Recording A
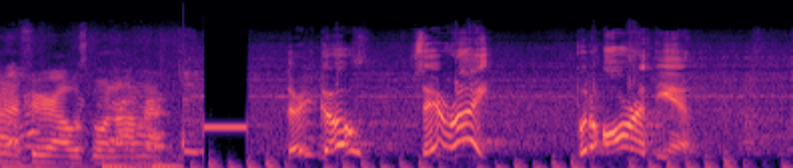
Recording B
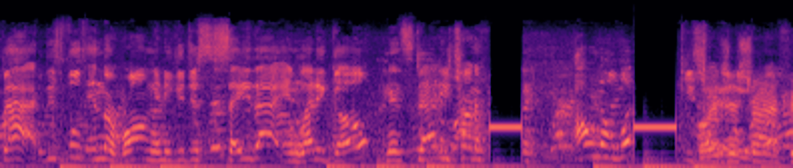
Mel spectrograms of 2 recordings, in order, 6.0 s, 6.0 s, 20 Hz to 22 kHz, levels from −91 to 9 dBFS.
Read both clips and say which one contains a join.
A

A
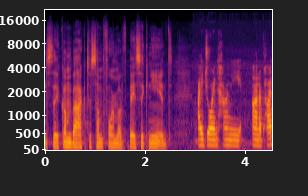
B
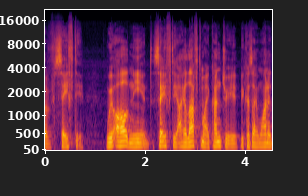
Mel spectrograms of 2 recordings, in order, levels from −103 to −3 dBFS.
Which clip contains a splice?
A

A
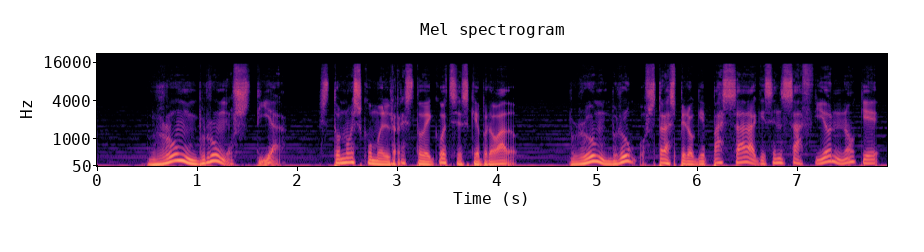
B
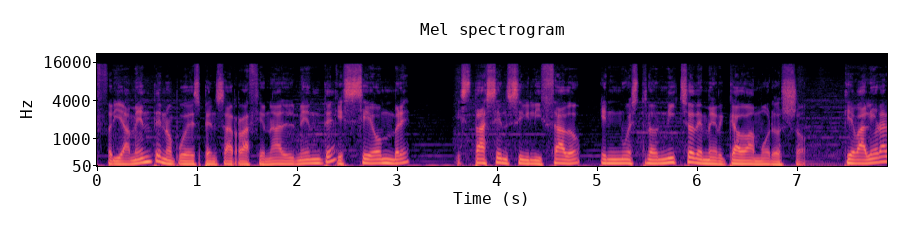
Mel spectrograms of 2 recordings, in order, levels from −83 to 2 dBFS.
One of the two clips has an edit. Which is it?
B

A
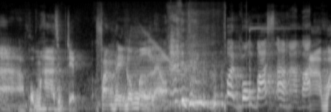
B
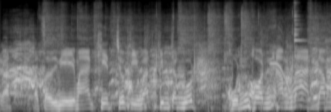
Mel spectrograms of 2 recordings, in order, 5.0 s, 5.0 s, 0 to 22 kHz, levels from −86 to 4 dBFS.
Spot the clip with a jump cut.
A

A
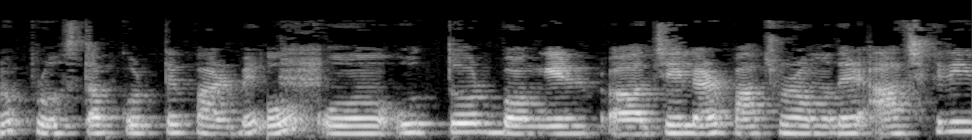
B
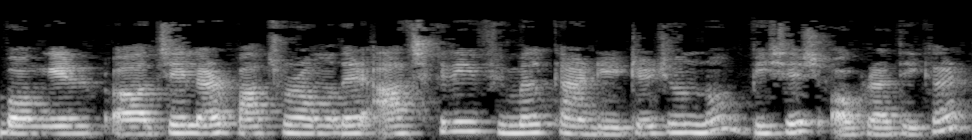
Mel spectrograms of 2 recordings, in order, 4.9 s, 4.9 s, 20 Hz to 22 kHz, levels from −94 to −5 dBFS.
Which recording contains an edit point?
A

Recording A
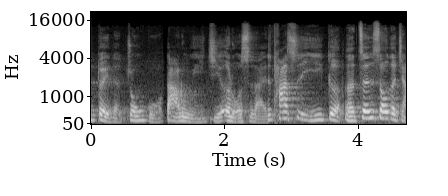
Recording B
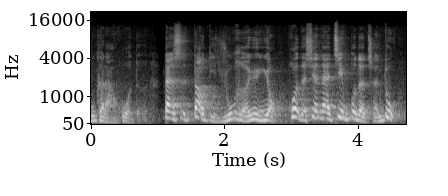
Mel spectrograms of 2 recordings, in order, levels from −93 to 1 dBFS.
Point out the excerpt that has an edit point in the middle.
A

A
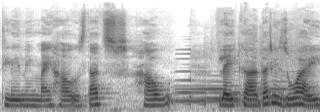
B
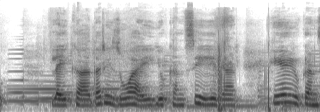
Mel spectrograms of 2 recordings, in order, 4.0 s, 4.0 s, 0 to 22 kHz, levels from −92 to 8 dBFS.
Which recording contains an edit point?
B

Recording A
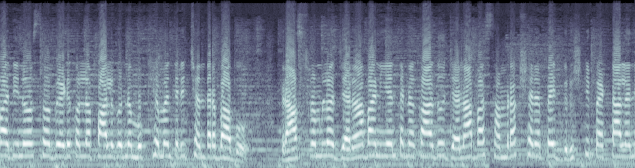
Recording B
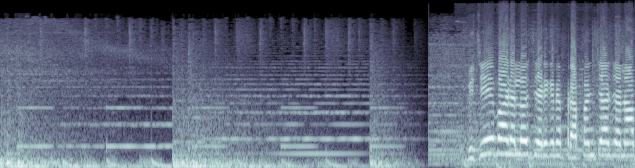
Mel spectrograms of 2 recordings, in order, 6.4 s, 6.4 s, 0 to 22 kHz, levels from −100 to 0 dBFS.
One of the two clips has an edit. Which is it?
B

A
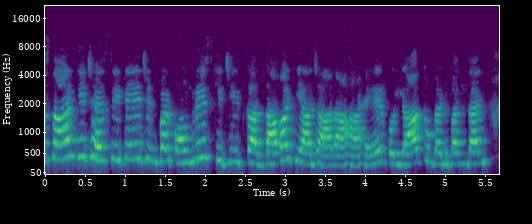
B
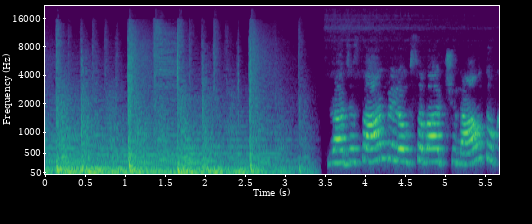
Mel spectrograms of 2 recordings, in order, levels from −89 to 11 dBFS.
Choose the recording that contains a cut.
B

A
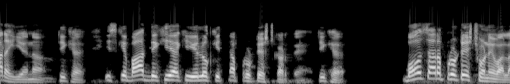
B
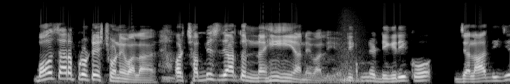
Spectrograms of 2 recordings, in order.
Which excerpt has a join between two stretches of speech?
B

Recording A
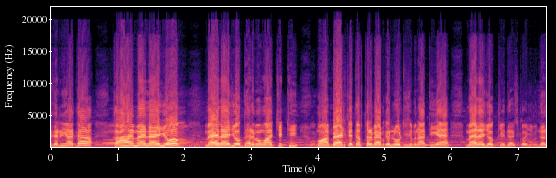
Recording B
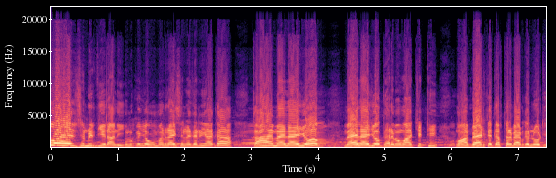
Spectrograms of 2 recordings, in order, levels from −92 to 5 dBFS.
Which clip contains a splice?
B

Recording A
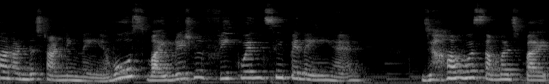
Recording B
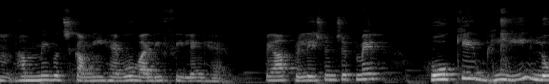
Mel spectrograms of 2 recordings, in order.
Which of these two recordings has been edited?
B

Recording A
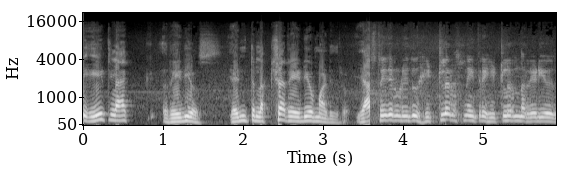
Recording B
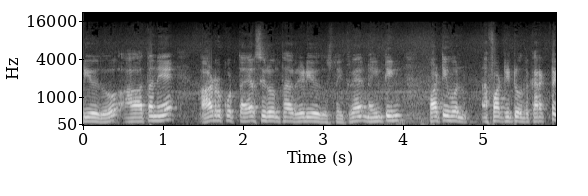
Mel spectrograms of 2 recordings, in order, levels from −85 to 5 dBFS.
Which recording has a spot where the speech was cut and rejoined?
A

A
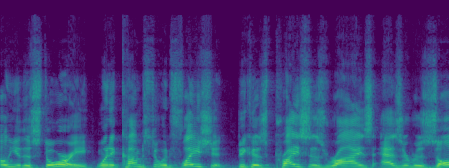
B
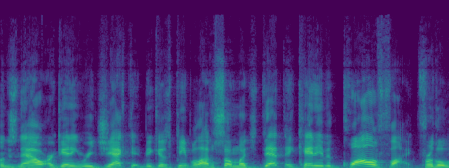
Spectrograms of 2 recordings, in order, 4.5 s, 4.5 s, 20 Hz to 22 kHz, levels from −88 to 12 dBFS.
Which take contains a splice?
A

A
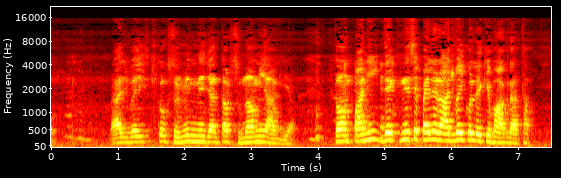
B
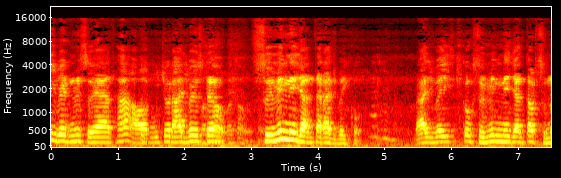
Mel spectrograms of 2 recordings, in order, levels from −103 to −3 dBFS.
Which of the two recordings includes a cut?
B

